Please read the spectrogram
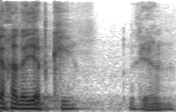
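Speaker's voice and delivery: ordinary talk, nothing marked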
